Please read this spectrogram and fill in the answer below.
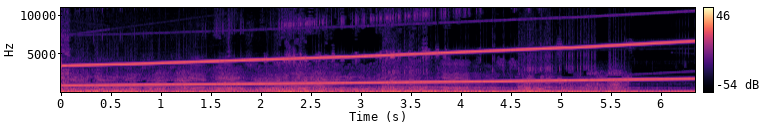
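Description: Electronic sine-tone sweep rising steadily, nearly an octave over a few seconds, with a fainter tone climbing alongside it two octaves higher. It sits over a dense, noisy industrial drone with a steady low hum.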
